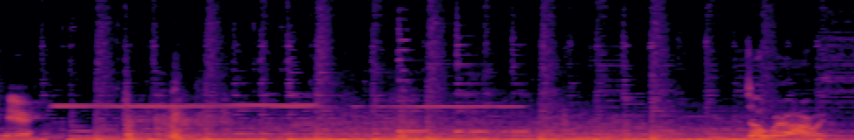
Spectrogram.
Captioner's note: boat's motor running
